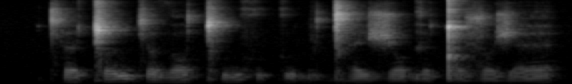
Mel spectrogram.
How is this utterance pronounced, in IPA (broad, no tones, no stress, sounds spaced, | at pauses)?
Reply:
cʰ ɜ ǁ ʌ n c ʌ ð ɒ ǀʰ u x u k ʊ b ʊ ɡ͡ǀ æ ɪ̯ ʒ ɒ ɡ ɜ ǃ ɒ z ɒ ʒ æ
